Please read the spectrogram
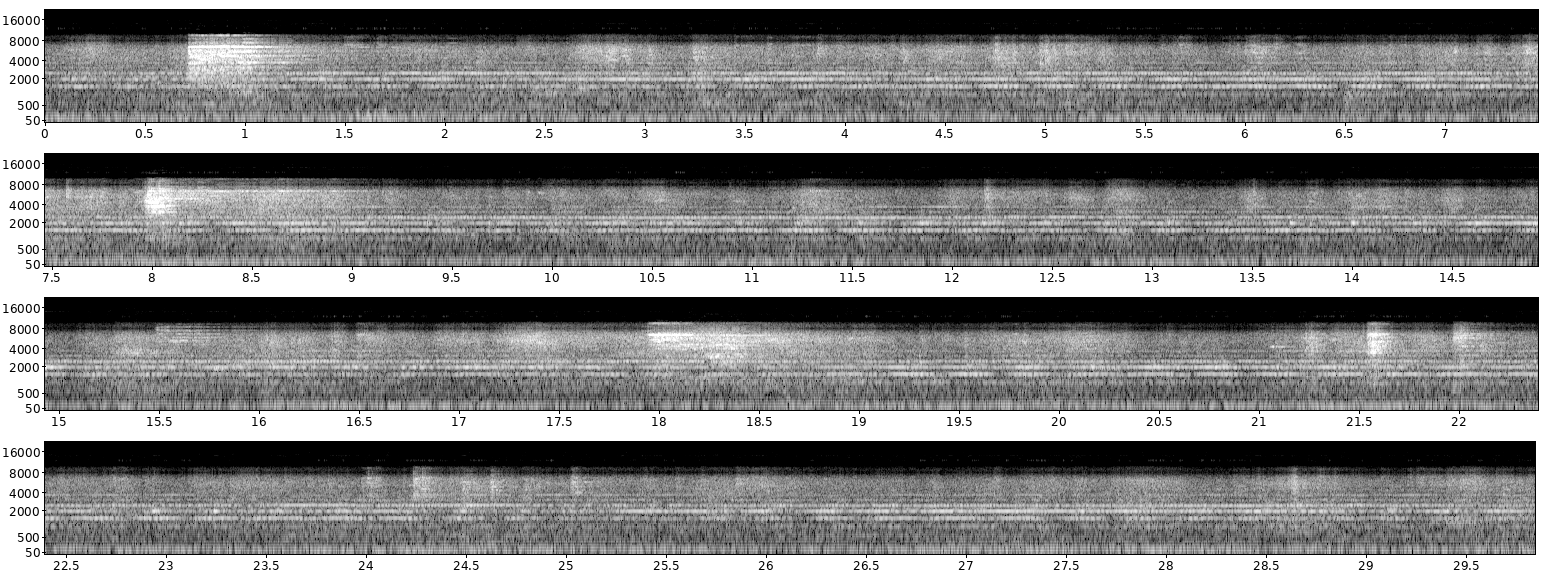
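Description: Double-stack container freight train rolling past: a steady low rumble of wheels on rail, with steady high-pitched squealing tones over it and a few brief, louder clatters.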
